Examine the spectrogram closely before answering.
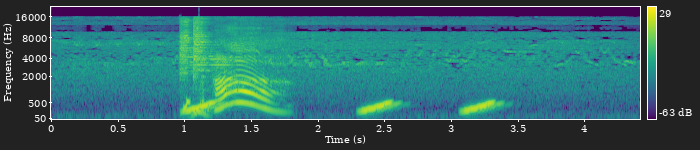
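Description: A cartoon woman's voice chirps cheerfully.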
